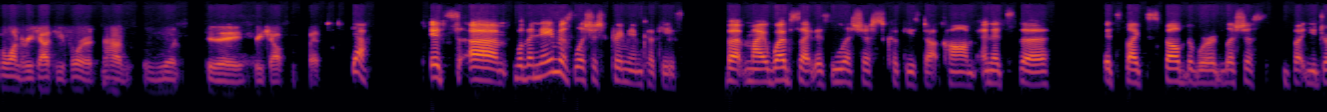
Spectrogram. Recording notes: Disclaimer: interview was conducted via zoom and audio quality is not our normal quality.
